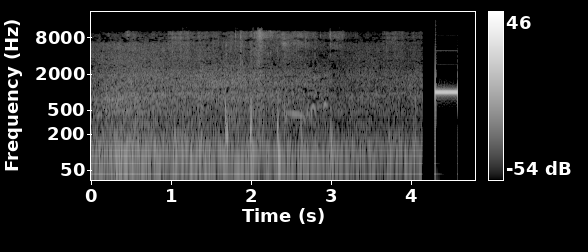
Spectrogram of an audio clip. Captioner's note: wind blowing; feet thudding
